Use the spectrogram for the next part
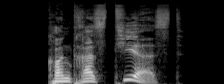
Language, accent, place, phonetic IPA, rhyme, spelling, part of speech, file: German, Germany, Berlin, [kɔntʁasˈtiːɐ̯st], -iːɐ̯st, kontrastierst, verb, De-kontrastierst.ogg
- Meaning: second-person singular present of kontrastieren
